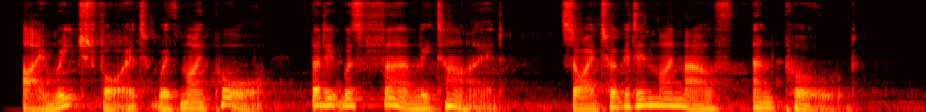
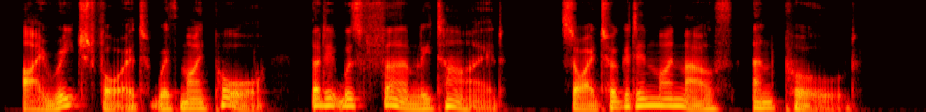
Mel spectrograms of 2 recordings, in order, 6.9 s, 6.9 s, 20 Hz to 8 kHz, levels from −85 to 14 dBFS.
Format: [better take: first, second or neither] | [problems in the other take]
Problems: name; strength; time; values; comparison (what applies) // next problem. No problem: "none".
second | room echo; dies away in 1.5 s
